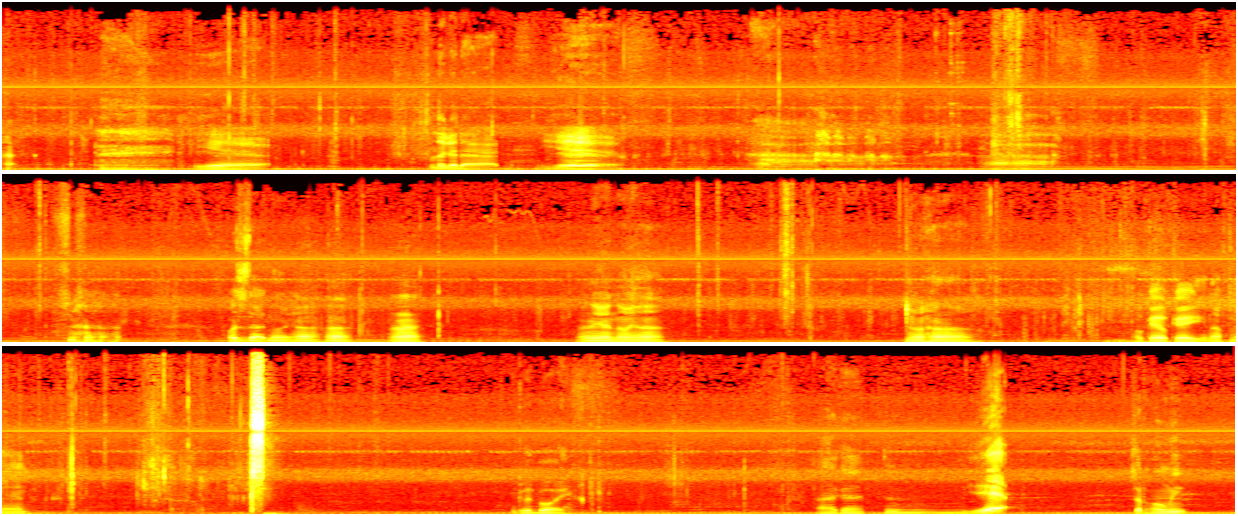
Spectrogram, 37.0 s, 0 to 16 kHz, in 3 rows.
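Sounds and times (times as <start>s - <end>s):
low background hum: 0.0s - 37.0s
dog vocalizing: 4.6s - 14.5s, 16.5s - 25.7s
dog puffing: 19.2s - 23.7s.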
